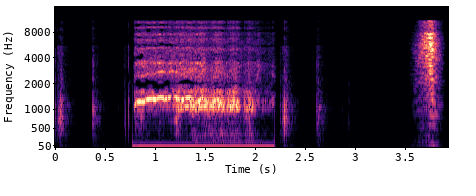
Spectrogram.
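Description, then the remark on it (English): A horse neighs loudly in one long, shaky whinny lasting over a second, followed by a few short snorts and a final breathy exhale. No one speaks. “H, horse. H sounds h as in horse.”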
